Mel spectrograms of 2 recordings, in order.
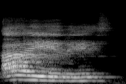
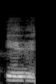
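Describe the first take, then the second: First: It begins with separate 'a' and 'e' vowels. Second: It begins with a single 'e' vowel. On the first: The speaker calls it right. "En realidad esto se tiene que leer Aedes" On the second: The speaker calls it wrong. "Yo lo leería Edes"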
